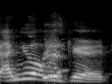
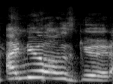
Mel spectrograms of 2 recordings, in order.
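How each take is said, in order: First: Said in the usual way. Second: High, loud laughing brag; laughing boast. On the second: Real, not acted. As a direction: crow it while laughing. Laughing self-praise.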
